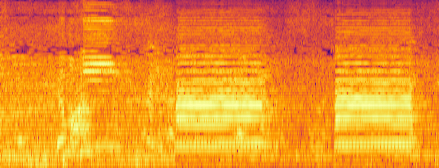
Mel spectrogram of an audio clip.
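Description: Vehicle horn sounding: a short, higher toot about a second in, then two long, steady blasts of nearly a second each, with voices in between.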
